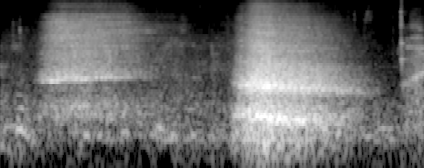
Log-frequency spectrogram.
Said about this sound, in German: Und dann darfst du es dir bequem machen. atme mal ganz tief ein.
